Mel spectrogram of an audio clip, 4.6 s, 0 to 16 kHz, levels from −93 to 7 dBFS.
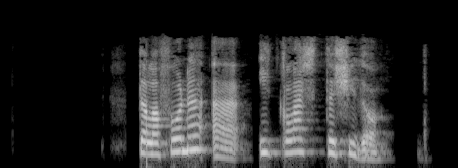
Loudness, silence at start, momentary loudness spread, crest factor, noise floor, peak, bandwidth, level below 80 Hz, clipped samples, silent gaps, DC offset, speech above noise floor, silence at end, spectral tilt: -18 LUFS; 1.4 s; 8 LU; 20 dB; under -90 dBFS; -2 dBFS; 8 kHz; -62 dBFS; under 0.1%; 2.53-2.57 s; under 0.1%; over 72 dB; 0.75 s; -3 dB/octave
